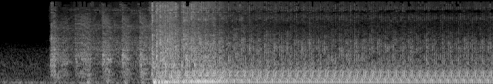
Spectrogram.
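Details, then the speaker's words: 2000 Mazda Miata NB with old headers removed and exhaust cut off (rusted flange bolts), before fitting new Goodwin headers: starter whirs, engine catches and idles with a loud, raw, crackling pulse. Open header dump, no exhaust. "But we're gonna start the car and see what it sounds like with the headers off. Well, basically a header dump."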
